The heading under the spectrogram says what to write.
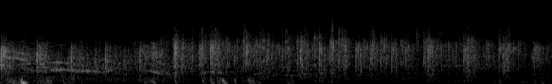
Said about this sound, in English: Clap your hands and say, God's given us an open door.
